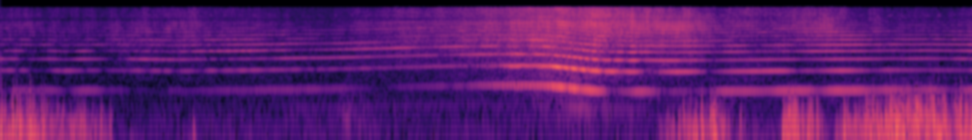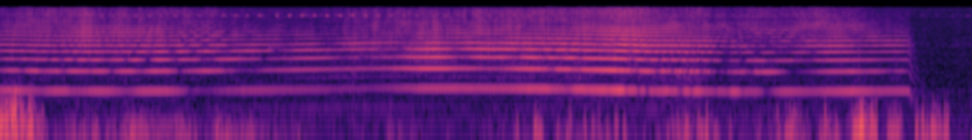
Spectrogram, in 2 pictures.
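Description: Brushless electric motor and propeller of a WildHawk foam RC airplane whining at a high, steady pitch in flight. The pitch drifts slowly up and down and drops sharply about seven seconds in. Bursts of low rumble come and go near the start, around the middle and near the end.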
